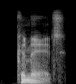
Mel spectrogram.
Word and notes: commit: British English

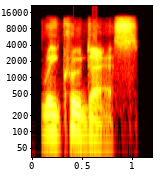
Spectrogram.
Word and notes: recrudesce: British English

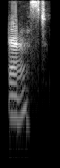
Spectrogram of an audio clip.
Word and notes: AST: Indian

